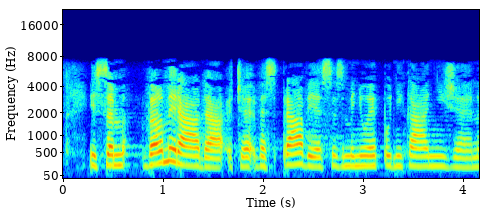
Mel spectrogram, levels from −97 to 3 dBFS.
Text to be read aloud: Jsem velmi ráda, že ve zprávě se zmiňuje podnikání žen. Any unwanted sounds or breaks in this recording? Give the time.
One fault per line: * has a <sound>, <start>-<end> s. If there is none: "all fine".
* has a dropout, 1.7-1.7 s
